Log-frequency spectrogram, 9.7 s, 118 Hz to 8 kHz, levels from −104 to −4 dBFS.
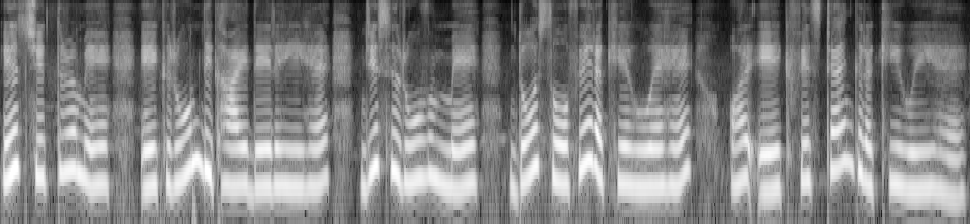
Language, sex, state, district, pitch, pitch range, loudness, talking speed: Hindi, female, Jharkhand, Ranchi, 260 Hz, 245-300 Hz, -15 LUFS, 150 wpm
